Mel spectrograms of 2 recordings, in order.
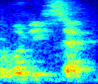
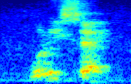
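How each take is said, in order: First: Said in the usual way. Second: Sudden perk-up. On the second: Retold or imitated. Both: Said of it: "Your focus goes".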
